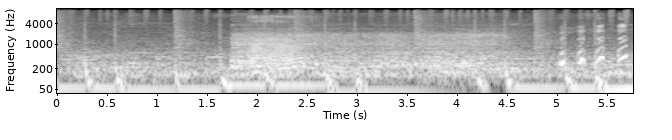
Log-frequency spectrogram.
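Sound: farts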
